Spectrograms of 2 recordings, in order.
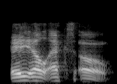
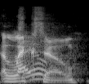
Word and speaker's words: ALXO: Like the biggest whale, like ALXO, right? It's Alexo. That's what I always thought his name was like Alex, like O, and that was just how he cut it.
